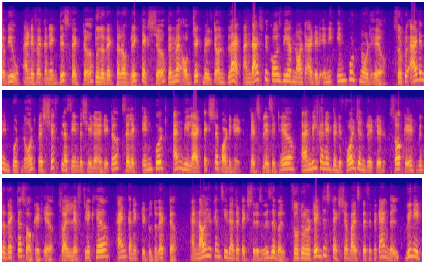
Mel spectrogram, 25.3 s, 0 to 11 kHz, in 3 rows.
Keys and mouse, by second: 1.4-2.7 drag, 9.3 shift+a, 18.1 click, 19.2-19.9 drag.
